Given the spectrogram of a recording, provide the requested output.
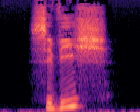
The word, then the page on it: ceviche: [ seˈviːɕ ]; [ seˈvitjə ]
